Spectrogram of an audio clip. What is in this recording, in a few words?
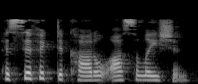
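"pacific decadal oscillation", English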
